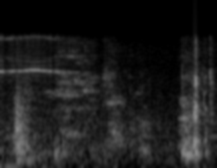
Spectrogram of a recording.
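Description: Handling noise on a microphone during a handover between speakers: rubbing and scraping, with a thin high whistle held for under a second at the start and a sharp knock near the end.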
